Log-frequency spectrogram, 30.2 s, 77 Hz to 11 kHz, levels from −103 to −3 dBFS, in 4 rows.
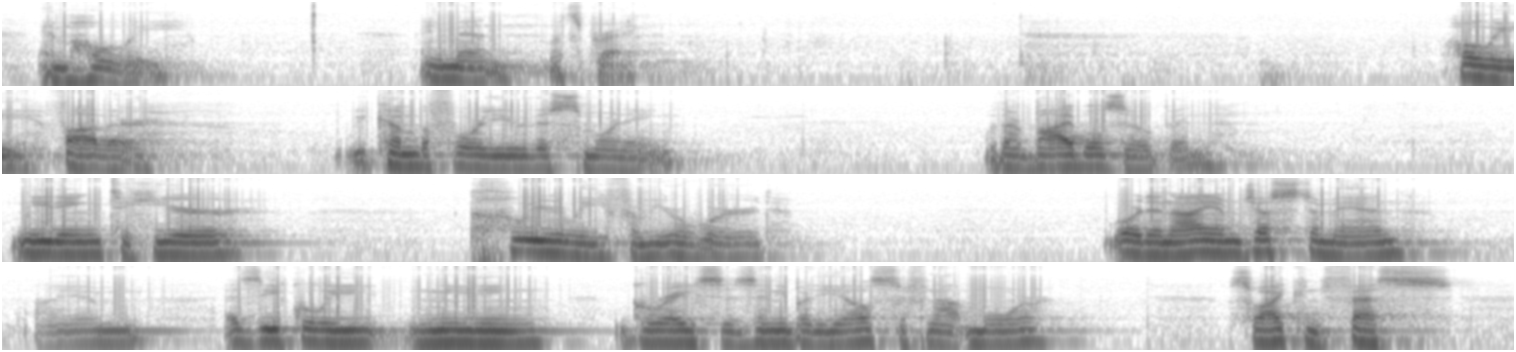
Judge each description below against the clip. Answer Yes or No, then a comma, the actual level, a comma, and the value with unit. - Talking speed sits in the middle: No, slow, 90 wpm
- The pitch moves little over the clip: Yes, narrow, 1.7 semitones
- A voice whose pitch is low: Yes, low, 120 Hz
